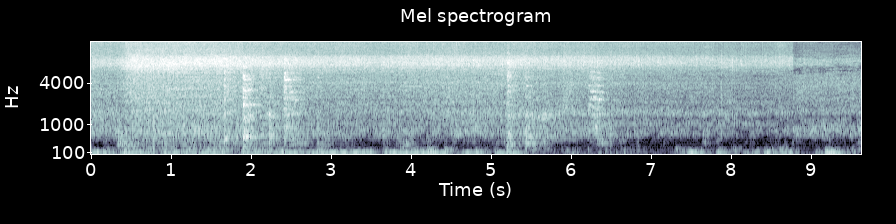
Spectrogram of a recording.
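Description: Boiled chickpeas sizzling in hot oil and masala paste in a steel kadai as they are added and stirred with a steel ladle. The sizzle swells about half a second in and eases a little toward the end, with a few sharp clicks along the way.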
